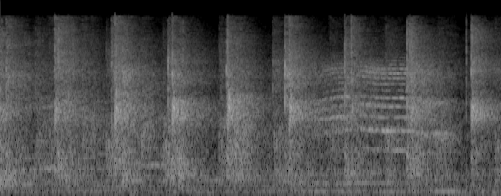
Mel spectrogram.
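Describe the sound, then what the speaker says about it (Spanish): A church congregation claps in steady rhythmic beats, about eight claps spread evenly, moderately loud with a roomy, crowd-like spread and no talking. "Aplauda el nombre de Jesús."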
